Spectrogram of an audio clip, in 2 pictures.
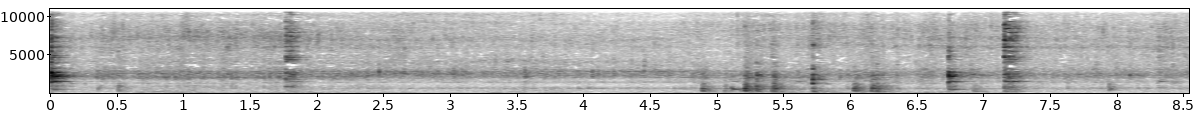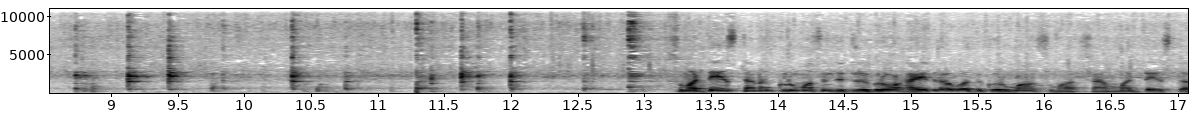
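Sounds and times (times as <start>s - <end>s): food sizzling in oil: 0.0s - 17.0s
ladle scraping and clinking pot: 4.9s - 7.4s.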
